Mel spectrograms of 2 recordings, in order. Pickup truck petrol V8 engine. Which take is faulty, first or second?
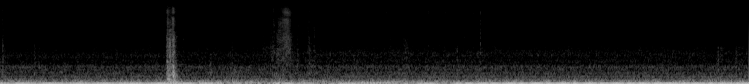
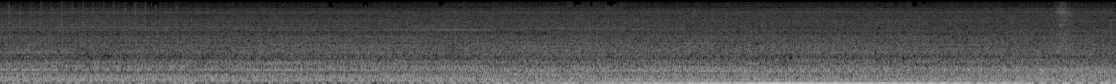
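first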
